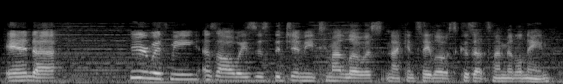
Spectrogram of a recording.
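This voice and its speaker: A woman's voice: fairly low pitch, brisk, fairly bright tone, soft background music. A woman chatting casually as a podcast host. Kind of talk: casual chat. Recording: slightly dull, compressed audio.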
